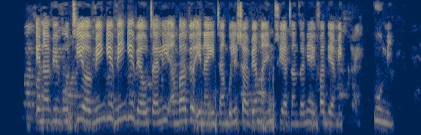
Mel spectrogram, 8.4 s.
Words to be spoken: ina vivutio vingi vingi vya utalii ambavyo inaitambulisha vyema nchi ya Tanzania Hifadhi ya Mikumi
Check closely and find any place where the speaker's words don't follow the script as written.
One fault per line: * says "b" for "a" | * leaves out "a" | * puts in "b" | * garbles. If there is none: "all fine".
all fine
